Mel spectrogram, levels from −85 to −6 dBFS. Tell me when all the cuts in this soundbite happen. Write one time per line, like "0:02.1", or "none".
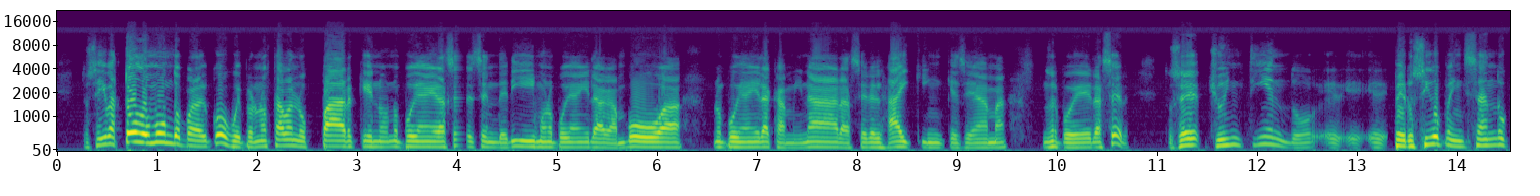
0:11.5
0:13.3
